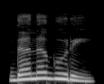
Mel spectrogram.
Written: ದಿನಕರ

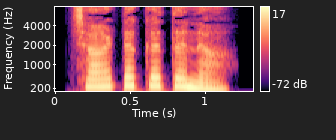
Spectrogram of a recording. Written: ಚಾಟಕತನ

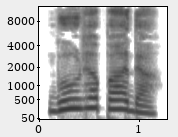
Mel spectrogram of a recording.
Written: ಗೂಢಪದ

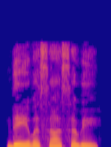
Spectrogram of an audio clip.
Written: ದೇವಸಾಸವೆ

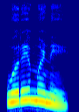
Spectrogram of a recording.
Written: ಒರ್ಮಾನ

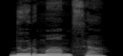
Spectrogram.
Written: ದುರ್ಮಾಂಸ

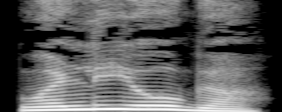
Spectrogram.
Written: ವಳ್ಳಿಯೋಗ

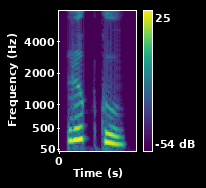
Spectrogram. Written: ರೋಗಿ

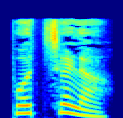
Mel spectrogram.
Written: ಪೊಚ್ಚಳ

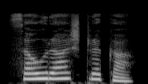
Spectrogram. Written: ಸೌರಾಷ್ಟ್ರಕ

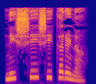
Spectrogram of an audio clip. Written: ನಿಶ್ಶೇಷೀಕರಣ

